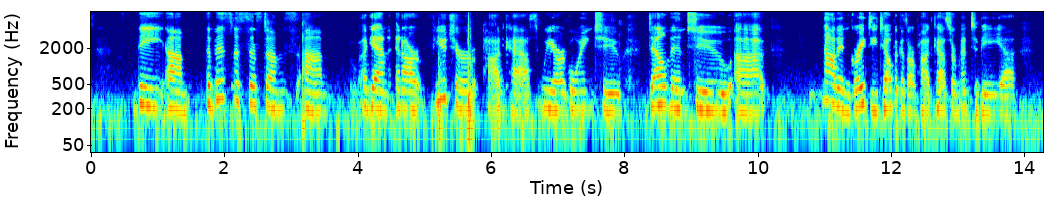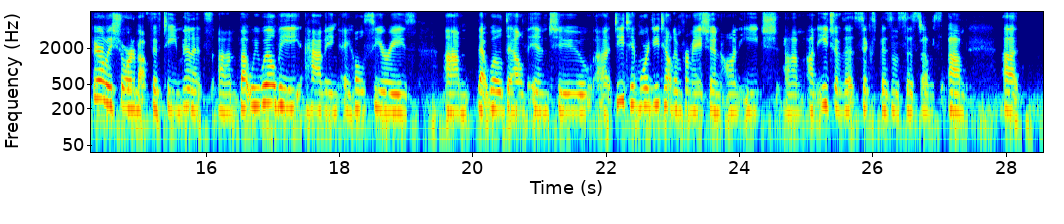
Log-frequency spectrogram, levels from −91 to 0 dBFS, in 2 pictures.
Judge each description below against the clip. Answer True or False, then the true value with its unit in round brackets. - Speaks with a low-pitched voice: False (190 Hz)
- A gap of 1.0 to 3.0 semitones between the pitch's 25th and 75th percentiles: False (3.4 semitones)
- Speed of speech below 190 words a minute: True (140 wpm)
